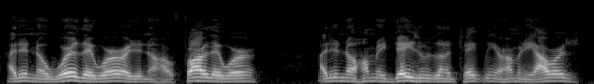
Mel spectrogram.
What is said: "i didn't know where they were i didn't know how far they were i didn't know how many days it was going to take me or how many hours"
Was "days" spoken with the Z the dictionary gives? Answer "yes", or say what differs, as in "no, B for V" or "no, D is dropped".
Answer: yes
